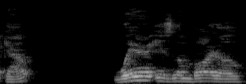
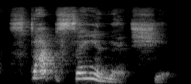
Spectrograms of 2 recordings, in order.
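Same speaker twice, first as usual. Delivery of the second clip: angry rant; 7 semitones higher, 5 dB louder, much slower than usual. Real, not acted. Rant demanding organizers stop.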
